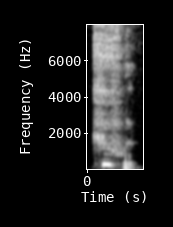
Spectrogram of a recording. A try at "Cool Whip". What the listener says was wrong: You're saying it weird. Why do you put so much emphasis on the H?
